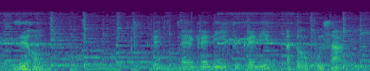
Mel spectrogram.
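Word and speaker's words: zéro: disebut eh exf kredi kredi cre create m verite verite zero zero okey itu kredit atau pulsa k itu teriakan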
